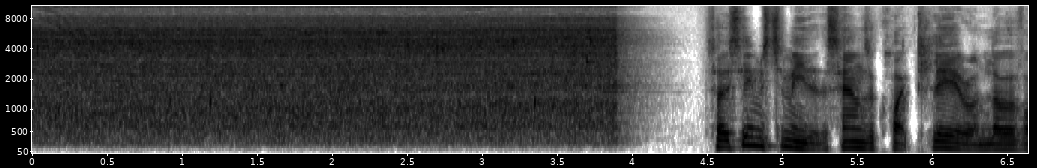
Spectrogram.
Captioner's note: white noise sound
